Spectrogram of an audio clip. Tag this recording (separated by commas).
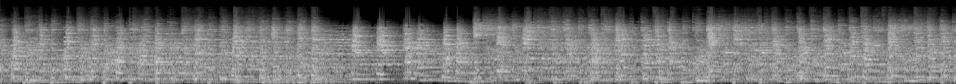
playing steelpan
